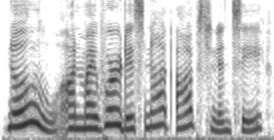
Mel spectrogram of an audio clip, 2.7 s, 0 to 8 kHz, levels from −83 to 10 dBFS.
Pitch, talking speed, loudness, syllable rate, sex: 265 Hz, 155 wpm, -16 LUFS, 4.0 syllables/s, female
